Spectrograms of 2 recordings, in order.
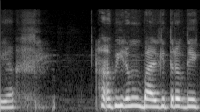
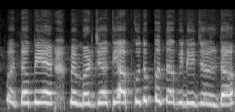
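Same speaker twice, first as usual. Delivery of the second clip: higher, pleading and tearful; hurt reproach; 7 semitones higher, 3 dB louder than usual. A narrator's reading. Abira reproaching Anokhi for ignoring her, tearful. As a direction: let the hurt spill out.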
